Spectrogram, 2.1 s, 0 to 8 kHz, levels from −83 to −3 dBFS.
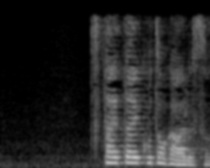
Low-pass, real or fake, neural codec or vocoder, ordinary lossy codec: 7.2 kHz; real; none; MP3, 48 kbps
